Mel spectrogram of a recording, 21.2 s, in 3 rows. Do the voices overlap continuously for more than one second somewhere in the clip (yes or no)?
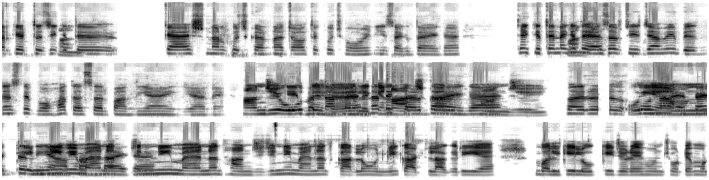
yes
